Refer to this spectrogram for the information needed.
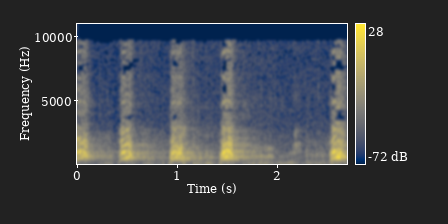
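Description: A dog barks five times in a steady, evenly spaced rhythm, each bark short, sharp and fairly close, with brief silences between and no voices.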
